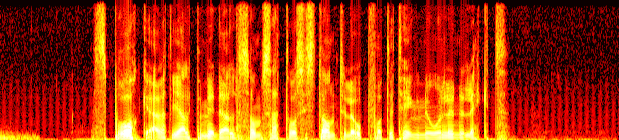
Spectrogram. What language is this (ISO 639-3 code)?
nor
